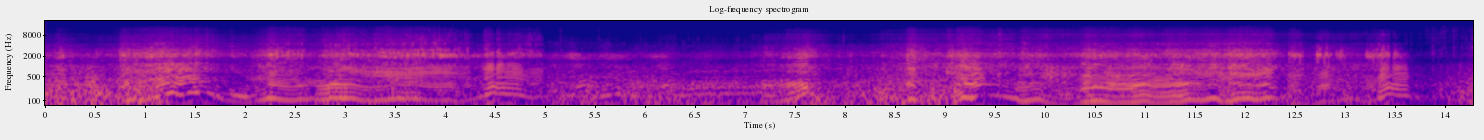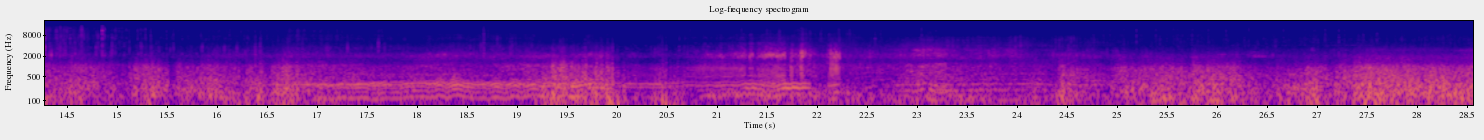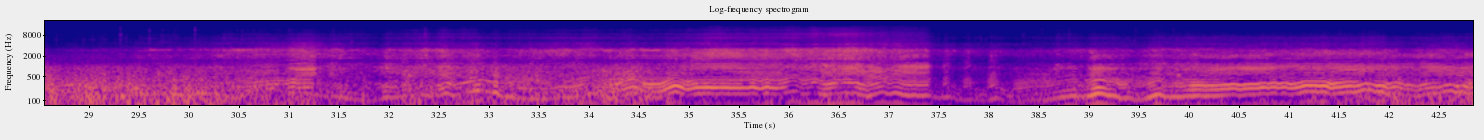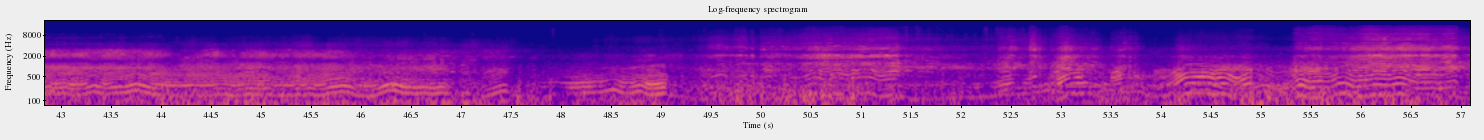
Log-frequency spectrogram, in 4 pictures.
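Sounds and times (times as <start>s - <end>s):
motorcycle engines revving: 0.0s - 57.0s.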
